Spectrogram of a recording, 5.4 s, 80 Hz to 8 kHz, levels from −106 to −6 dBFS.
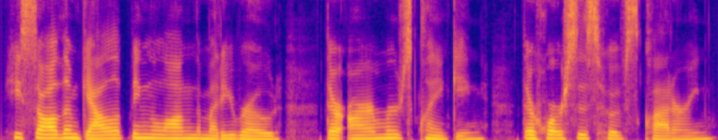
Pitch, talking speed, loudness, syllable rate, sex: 190 Hz, 165 wpm, -18 LUFS, 4.9 syllables/s, female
